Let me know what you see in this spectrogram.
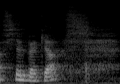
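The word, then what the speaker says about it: Fjällbacka: Ce que je peux vous dire, c'est qu'on retrouve la petite ville de Fialbaka, je crois que ça se prononce comme ça, Fialbaka.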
